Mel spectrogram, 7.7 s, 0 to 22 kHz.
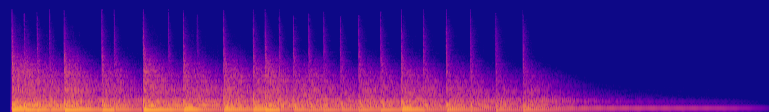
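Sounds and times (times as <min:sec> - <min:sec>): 
long battle tom drum hits: 0:00.1 - 0:05.6.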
